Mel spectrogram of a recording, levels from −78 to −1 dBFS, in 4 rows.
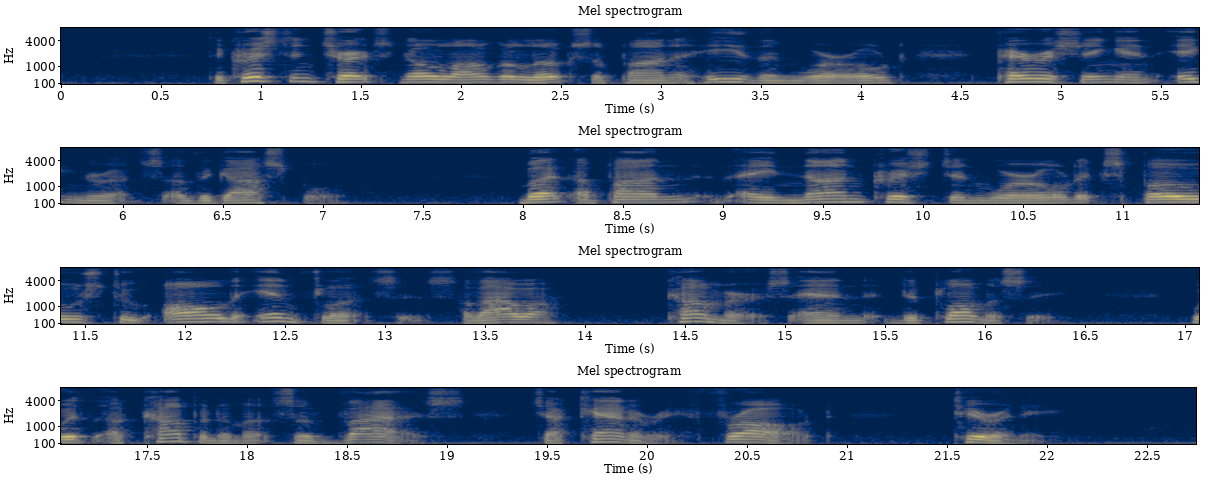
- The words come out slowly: Yes, slow, 105 wpm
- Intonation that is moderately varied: Yes, average, 3.9 semitones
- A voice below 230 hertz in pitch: Yes, medium, 140 Hz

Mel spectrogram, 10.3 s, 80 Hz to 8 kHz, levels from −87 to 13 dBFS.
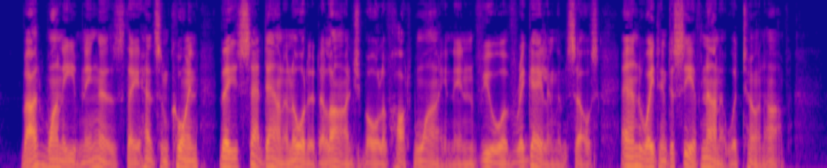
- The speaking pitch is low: Yes, very low, 85 Hz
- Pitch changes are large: Yes, wide, 5.9 semitones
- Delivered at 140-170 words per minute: No, average, 190 wpm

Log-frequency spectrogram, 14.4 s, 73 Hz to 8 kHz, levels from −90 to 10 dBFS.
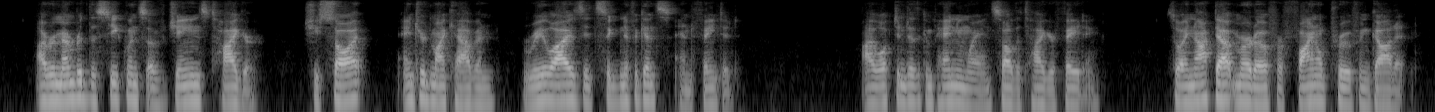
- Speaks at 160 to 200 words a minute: Yes, average, 165 wpm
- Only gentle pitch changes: Yes, narrow, 2.2 semitones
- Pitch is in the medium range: No, low, 110 Hz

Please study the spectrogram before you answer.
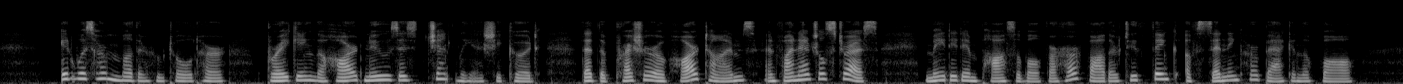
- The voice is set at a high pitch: No, medium, 165 Hz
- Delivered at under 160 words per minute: No, average, 170 wpm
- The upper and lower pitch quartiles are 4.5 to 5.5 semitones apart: Yes, average, 4.9 semitones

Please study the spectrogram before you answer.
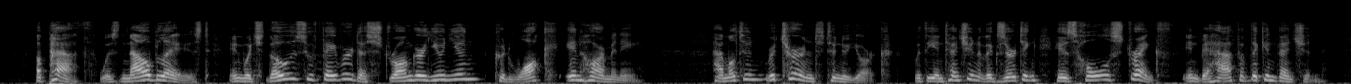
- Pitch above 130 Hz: Yes, medium, 185 Hz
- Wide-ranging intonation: Yes, wide, 6.6 semitones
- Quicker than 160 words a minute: No, average, 155 wpm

